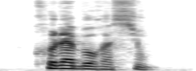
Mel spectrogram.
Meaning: collaboration
- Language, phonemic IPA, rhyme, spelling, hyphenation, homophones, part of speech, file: French, /kɔ.la.bɔ.ʁa.sjɔ̃/, -sjɔ̃, collaboration, co‧lla‧bo‧ra‧tion, collaborations, noun, LL-Q150 (fra)-collaboration.wav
